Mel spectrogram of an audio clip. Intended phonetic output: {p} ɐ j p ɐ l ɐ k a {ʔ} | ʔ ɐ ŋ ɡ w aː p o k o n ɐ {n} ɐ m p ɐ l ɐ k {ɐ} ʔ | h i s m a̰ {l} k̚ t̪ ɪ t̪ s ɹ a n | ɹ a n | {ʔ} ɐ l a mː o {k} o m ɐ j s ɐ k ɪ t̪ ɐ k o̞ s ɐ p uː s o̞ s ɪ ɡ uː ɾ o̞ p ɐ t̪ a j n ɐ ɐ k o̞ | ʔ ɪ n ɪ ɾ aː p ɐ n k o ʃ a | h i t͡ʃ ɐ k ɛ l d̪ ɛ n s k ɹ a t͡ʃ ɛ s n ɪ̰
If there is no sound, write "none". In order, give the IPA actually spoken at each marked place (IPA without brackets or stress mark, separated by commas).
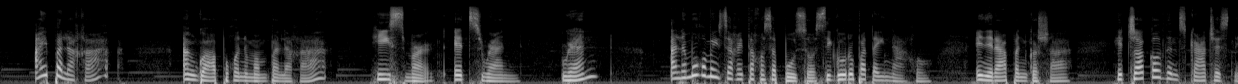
ʔ, ʔ, m, a, ɹ, ʔ, k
